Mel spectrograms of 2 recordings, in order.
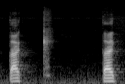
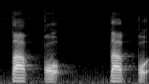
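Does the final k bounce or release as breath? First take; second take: breath; bounce. First: The final k releases with flowing breath. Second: The final k bounces with an added vowel. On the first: The speaker calls it right. "ada nafas yang mengalir ketika kita mengucapkannya" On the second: The speaker calls it wrong. "Jangan dibaca tako tako, jangan jangan salah salah"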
